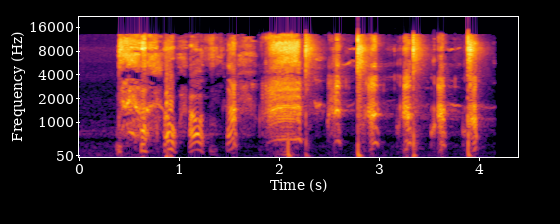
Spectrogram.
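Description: A man laughing hard into a phone held close, in a string of breathy bursts about three a second. It starts about half a second in and cuts off sharply at the end.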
